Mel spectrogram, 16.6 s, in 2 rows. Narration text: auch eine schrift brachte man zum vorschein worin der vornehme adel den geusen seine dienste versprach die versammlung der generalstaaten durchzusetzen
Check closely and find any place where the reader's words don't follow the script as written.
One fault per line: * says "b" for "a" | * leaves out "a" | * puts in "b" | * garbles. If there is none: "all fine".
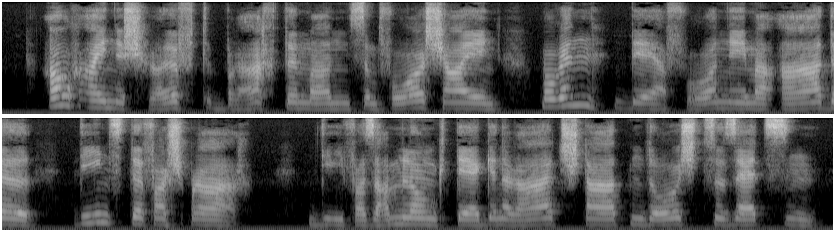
* leaves out "den geusen seine"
